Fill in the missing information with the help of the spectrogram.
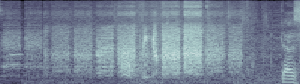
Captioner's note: spirit box voice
